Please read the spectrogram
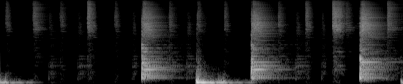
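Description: From the start and through to the end, a noise suppressor meant for speech is acting on material that is not speech. It treats sustained, steady components and decaying tails as noise and pulls them down, while sharper onsets pass mostly intact. The gain reduction moves by around 5 dB as the processor changes its mind about what is noise, so the level pumps and the sound loses body, with its held parts thinning.

Between 0.44 and 1.38 s, the sound is cut by the noise suppressor more heavily than elsewhere. Here the processor classified the sound itself as noise and attenuated it, reaching a deepest drop of about 14 dB. Across roughly half a second of that span, steady or fading portions sink noticeably and tails are truncated, while transients survive. The result is an audible dip and a hollow, clipped decay.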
